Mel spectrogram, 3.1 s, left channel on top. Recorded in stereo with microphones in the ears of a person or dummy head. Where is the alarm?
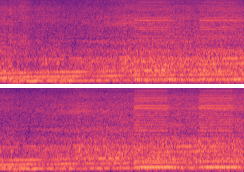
60° right (ahead or behind), 3.5 m.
